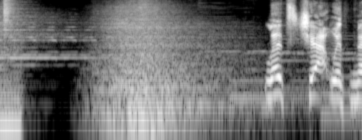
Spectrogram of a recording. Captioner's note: transition whooshes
